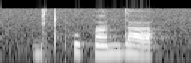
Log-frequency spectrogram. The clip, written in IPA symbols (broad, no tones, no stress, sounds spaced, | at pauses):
ɡ ɪ t pʰ ʊ p ã n d a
